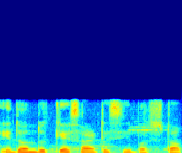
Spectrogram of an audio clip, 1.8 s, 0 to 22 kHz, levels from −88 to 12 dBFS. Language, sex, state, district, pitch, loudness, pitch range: Kannada, female, Karnataka, Mysore, 220 Hz, -15 LUFS, 210-225 Hz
